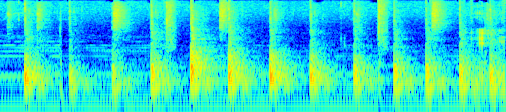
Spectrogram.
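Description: Repeated knocking on a dot and dab plasterboard dry-lined wall around a single CoreFix fixing gives hollow, woody knocks with a short ring and a low pitch. The sound confirms the fixing sits in a hollow section of plasterboard rather than on an adhesive dab.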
